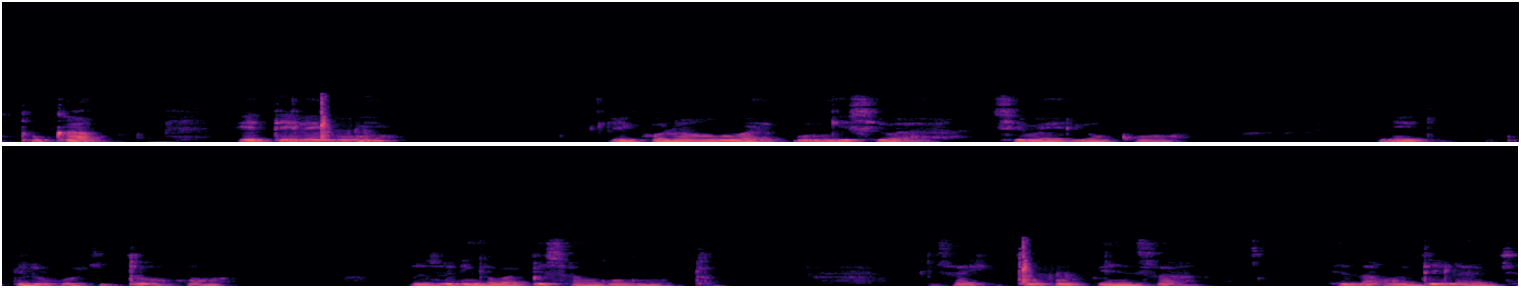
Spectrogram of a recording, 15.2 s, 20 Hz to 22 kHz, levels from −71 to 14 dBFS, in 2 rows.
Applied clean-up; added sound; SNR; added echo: none; Clapping; 7 dB; reverberation time 0.2 s.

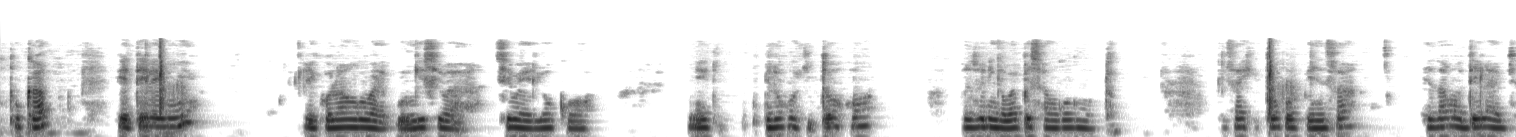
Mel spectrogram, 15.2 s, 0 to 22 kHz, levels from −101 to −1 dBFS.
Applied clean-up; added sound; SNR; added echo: classical method WPE with log-MMSE.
